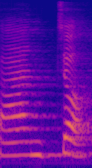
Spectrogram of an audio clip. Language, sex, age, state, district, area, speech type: Odia, female, 18-30, Odisha, Dhenkanal, rural, read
